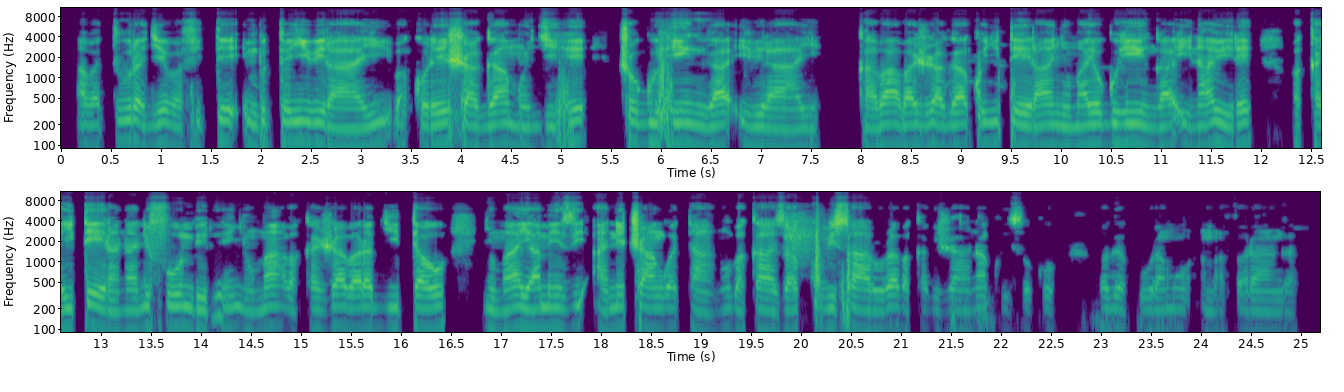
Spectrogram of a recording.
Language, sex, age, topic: Kinyarwanda, male, 36-49, agriculture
